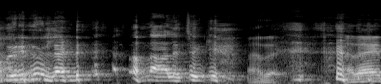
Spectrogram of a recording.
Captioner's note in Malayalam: പൊട്ടിച്ചിരി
